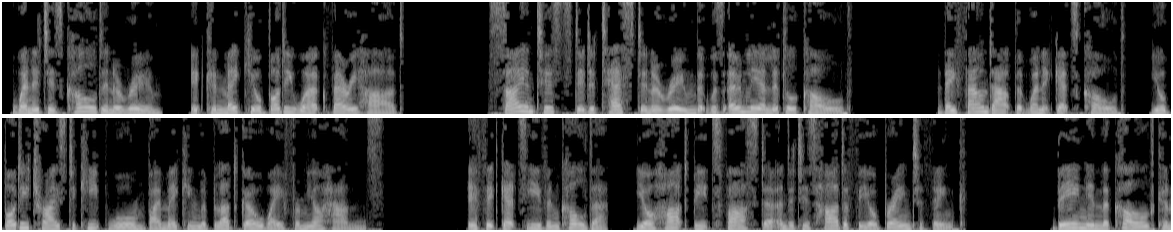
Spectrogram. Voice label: English Beginner NORMAL Reading; Why Being Cold is Hard for Your Body; English Newsroom

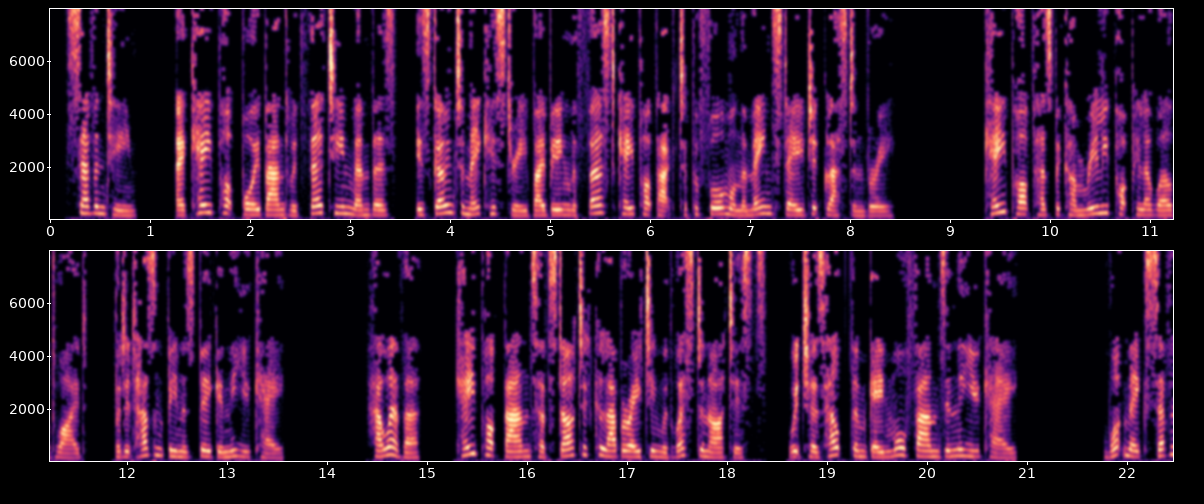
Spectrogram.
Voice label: English FAST Reading

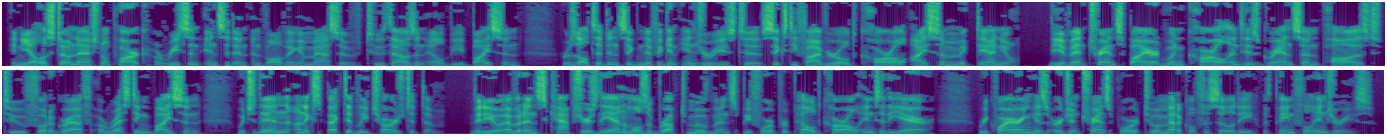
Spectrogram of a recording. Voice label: learn english through news advanced fast; elderly man injured by bison in yellowstone

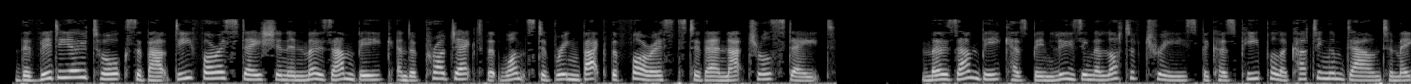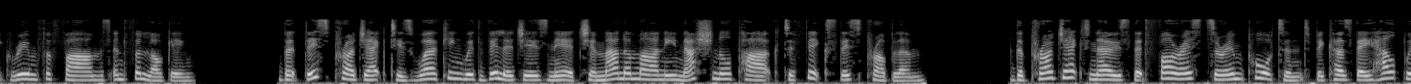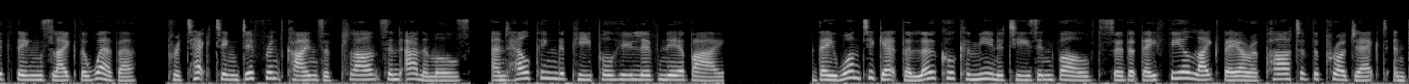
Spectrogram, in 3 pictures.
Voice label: English SLOW Reading; Restoring Mozambiques Forests A Sustainable Partner

